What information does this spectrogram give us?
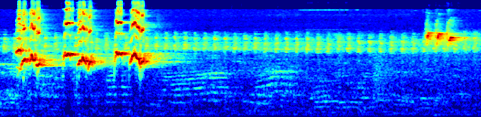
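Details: Caged greater green leafbird housed above a pond, uttering three sharp downslurred notes in quick succession, then a softer high chatter after a pause, over a constant high-pitched hiss.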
